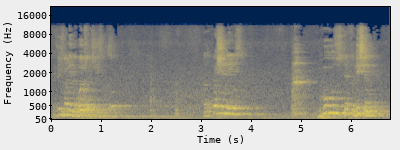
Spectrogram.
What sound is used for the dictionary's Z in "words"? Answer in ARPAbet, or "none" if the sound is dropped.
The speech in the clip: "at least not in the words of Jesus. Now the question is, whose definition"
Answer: none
